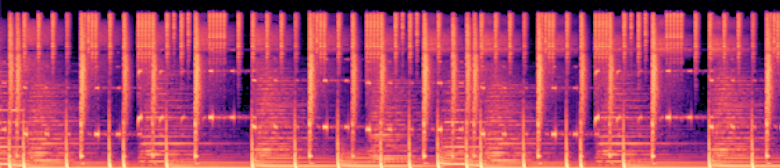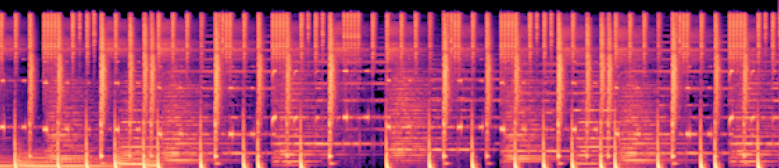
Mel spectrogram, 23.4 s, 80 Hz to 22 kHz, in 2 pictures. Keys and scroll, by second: 5.2 ctrl+z, 20.6-21.3 ctrl+z, 21.4 ctrl+z, 21.5 ctrl+z.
